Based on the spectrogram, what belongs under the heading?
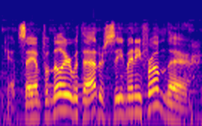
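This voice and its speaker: A man's voice: on the high side, sing-song, a little fast, over music. A man voicing an easygoing, welcoming old tavern keeper in a tabletop role-play.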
